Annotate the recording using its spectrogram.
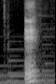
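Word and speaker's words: へ: particular represented by here is actually pronounced e instead of hey no another easy one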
